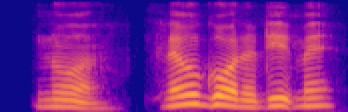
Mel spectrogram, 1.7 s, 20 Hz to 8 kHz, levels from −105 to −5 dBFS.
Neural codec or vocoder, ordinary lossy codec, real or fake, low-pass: codec, 16 kHz, 4.8 kbps, FACodec; none; fake; 7.2 kHz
